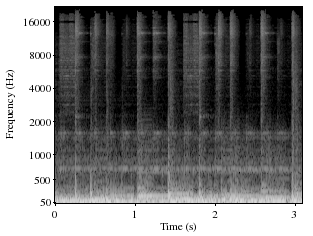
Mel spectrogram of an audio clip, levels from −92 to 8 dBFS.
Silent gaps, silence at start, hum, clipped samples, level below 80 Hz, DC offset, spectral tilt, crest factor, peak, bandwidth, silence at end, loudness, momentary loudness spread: none; 0 s; none; under 0.1%; -14 dBFS; under 0.1%; -8.5 dB/octave; 8 dB; -6 dBFS; 19 kHz; 0 s; -16 LUFS; 2 LU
